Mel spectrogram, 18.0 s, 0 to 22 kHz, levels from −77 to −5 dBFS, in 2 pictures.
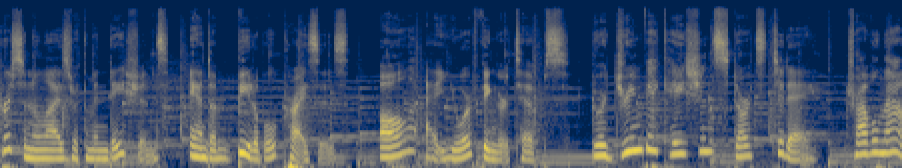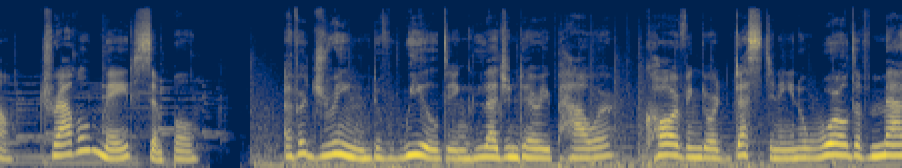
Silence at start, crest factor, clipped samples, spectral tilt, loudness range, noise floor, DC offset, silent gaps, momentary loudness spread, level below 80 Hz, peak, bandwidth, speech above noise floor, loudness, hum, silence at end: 0 s; 18 dB; under 0.1%; -5 dB/octave; 4 LU; -45 dBFS; under 0.1%; none; 11 LU; -38 dBFS; -4 dBFS; 18 kHz; 25 dB; -21 LUFS; none; 0 s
